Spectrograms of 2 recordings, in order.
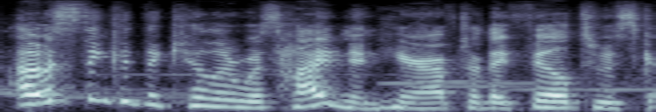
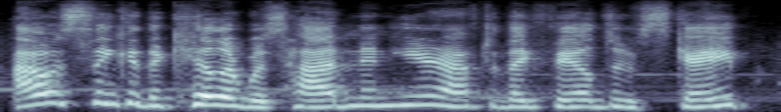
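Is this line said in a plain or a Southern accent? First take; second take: plain; Southern. First: It is said in a plain, unaccented voice. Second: It is said in a Southern American accent.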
